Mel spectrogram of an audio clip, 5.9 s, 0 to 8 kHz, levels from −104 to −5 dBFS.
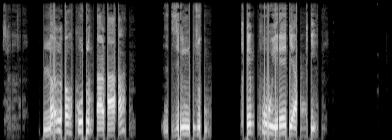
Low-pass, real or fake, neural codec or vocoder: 7.2 kHz; real; none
